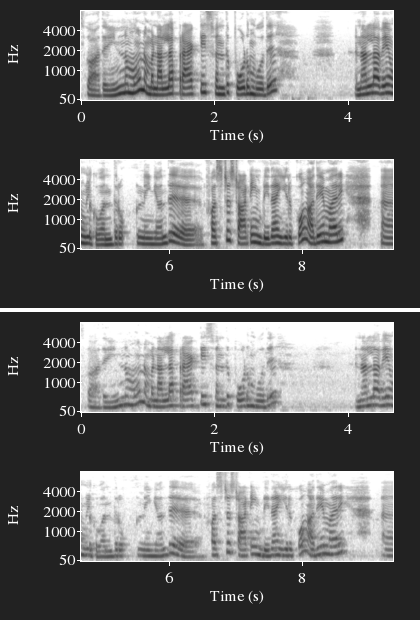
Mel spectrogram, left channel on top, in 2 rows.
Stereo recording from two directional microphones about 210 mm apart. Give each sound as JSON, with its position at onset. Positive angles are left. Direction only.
{"t": 0.1, "sound": "speech", "side_deg": 55}
{"t": 4.1, "sound": "speech", "side_deg": 50}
